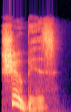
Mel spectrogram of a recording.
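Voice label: "showbiz", British English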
